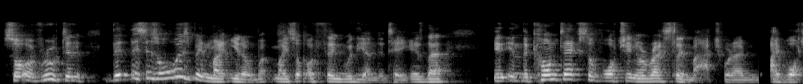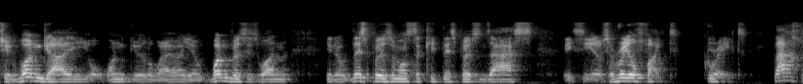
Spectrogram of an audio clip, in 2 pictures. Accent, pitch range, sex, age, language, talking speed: British, 125-160 Hz, male, 40-59, English, 240 wpm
